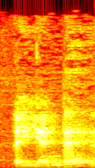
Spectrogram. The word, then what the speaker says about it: Allende: let's move on to uh Allende is that the pronunciation yeah well again President of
